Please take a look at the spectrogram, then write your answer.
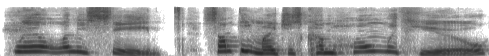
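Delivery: a light mock-ominous warning; warning a would-be ghost hunter, high and teasing; telling a would-be ghost hunter. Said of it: "I said".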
